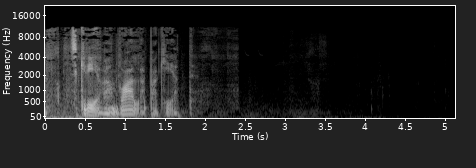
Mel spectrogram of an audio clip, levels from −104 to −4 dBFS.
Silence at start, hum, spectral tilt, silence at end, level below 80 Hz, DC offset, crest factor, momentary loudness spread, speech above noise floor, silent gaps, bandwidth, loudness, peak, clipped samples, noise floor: 0 s; none; -3 dB/octave; 3.3 s; -66 dBFS; under 0.1%; 26 dB; 19 LU; over 54 dB; none; 11.5 kHz; -33 LUFS; -14 dBFS; under 0.1%; under -90 dBFS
